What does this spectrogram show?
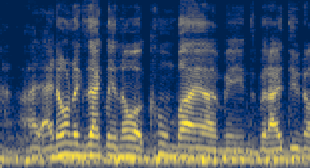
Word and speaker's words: Kumbaya: I don't exactly know what kumbaya means, but I do know how to say it.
